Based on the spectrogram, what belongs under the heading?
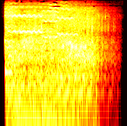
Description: Cri d'Amonistar dans Pokémon HOME.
